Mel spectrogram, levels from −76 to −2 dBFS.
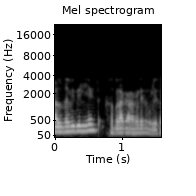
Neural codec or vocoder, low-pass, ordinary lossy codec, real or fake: codec, 16 kHz, 4 kbps, FreqCodec, smaller model; 3.6 kHz; none; fake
